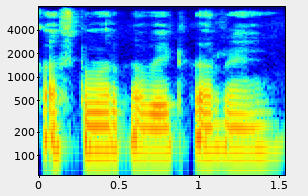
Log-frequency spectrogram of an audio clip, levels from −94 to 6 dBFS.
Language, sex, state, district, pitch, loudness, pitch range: Hindi, male, Bihar, Lakhisarai, 115 Hz, -22 LUFS, 115-120 Hz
